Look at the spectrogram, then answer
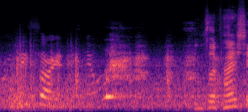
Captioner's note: sobbing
